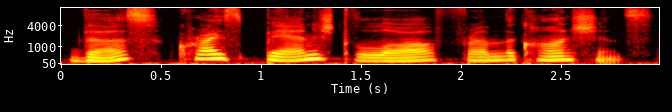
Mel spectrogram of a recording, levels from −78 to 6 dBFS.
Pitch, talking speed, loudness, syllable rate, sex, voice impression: 175 Hz, 160 wpm, -17 LUFS, 4.2 syllables/s, female, feminine, adult-like, tensed, powerful, bright, slightly soft, clear, intellectual, calm, friendly, reassuring, elegant, lively, kind, slightly modest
